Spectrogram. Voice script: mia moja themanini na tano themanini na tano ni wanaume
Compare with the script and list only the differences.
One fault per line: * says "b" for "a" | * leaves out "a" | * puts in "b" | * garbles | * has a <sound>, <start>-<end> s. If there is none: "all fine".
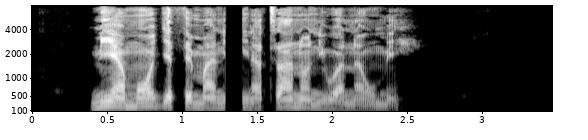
* has a dropout, 1.3-1.4 s
* leaves out "themanini na tano"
